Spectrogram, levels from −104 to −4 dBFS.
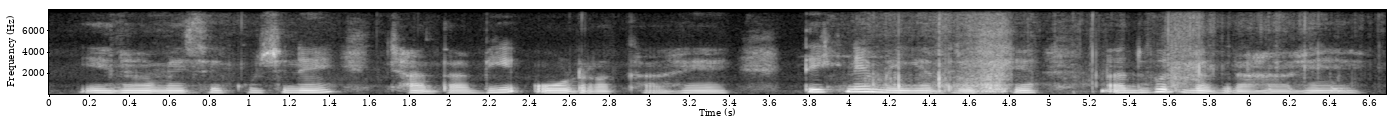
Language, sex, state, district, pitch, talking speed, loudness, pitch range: Hindi, female, Bihar, Sitamarhi, 170 Hz, 170 wpm, -18 LUFS, 160-190 Hz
